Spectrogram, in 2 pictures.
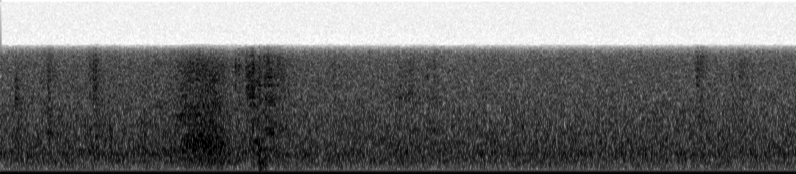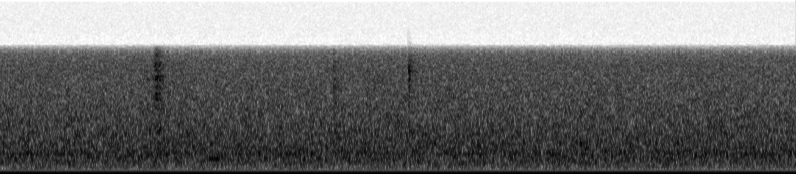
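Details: Steady broadband hiss fills the room, broken by scattered faint ticking clicks and a brief rustle near the start, with no animal voice standing out.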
